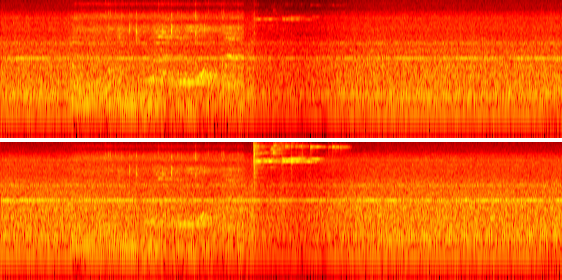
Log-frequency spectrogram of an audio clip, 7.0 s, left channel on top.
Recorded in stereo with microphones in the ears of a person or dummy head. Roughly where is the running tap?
Left.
